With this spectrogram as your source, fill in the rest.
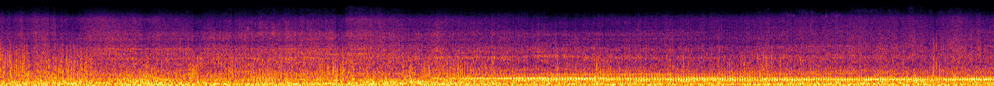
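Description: Tyres crunch over gravel and dirt.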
